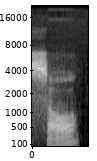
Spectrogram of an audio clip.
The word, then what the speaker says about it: Sowell: It's pronounced Soul.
